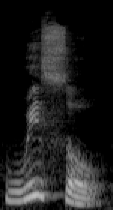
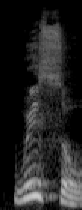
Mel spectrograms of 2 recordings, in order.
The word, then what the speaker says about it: whistle: Aliás, é o mesmo som da palavra whistle. Whistle, que significa apito.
